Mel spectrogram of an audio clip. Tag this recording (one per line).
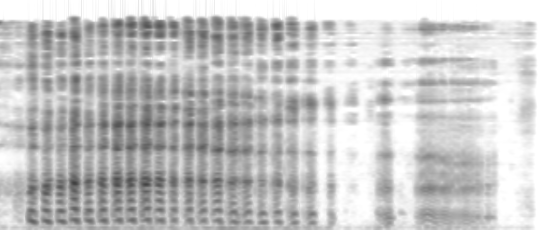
crazy
demented
mad
insane
laughter
psychotic
evil
male
laugh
